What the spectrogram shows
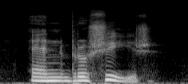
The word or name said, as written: broschyr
